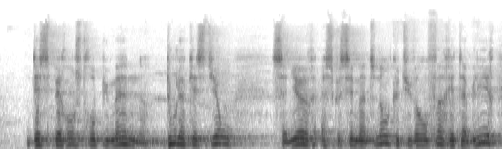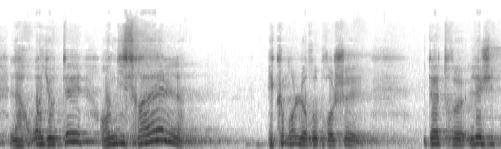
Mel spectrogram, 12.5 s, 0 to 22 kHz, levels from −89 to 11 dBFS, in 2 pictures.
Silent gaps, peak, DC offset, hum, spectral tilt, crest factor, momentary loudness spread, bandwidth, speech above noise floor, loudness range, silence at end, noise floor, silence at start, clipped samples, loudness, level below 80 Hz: none; -2 dBFS; under 0.1%; none; -7.5 dB/octave; 18 dB; 12 LU; 11.5 kHz; 27 dB; 4 LU; 0 s; -46 dBFS; 0.35 s; under 0.1%; -20 LUFS; -64 dBFS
